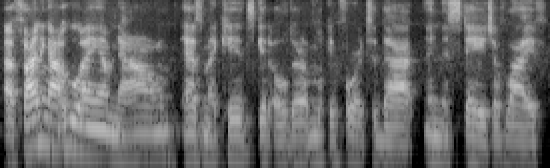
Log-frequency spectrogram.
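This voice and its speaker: A woman in her forties, a guest in an interview, speaking in a reflective, measured way with hesitant restarts. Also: a bass voice, steady tone. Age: 40s. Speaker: interview guest, university administrator. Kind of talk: conversational interview.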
